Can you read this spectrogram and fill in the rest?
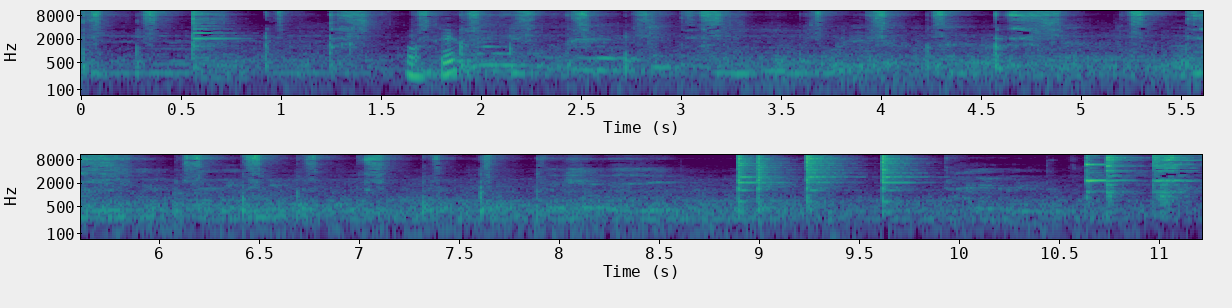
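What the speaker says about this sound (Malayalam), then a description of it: "എല്ലാം കൂടെ ഒന്ന് സ്പൂൺ കൊണ്ട് തന്നെ ഒന്ന് മിക്സ് ചെയ്തെടുക്കാം" A spoon scrapes and clinks around a bowl while mixing chilli and onion vada batter, with repeated sharp clinks in bursts, loudest toward the end, and a brief word spoken once.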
